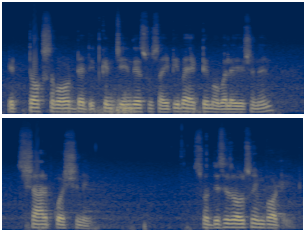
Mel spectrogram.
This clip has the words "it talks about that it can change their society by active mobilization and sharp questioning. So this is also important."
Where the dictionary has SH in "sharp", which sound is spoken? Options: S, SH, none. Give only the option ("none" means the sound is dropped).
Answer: SH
